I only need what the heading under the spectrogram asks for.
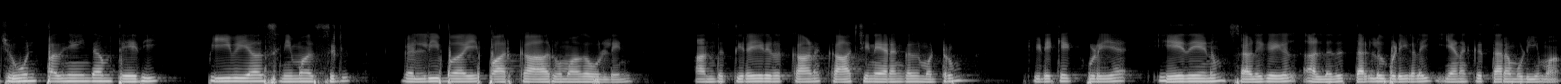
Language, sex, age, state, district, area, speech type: Tamil, male, 18-30, Tamil Nadu, Tiruppur, urban, read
